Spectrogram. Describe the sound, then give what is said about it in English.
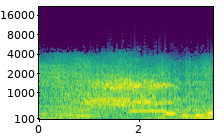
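A car pulls up and parks outside a home, its tyres squealing and engine droning steadily as it brakes to a stop, loud and continuous for a few seconds with no voices. “she parked the car outside Steed's home”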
